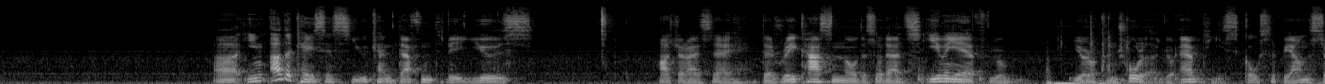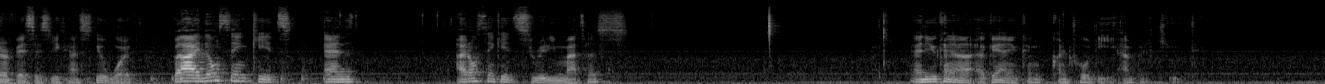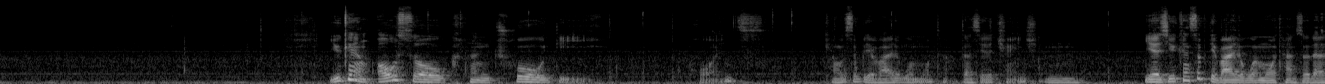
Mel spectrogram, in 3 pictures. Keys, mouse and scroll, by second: 4.6 click, 5.1-9.9 middle drag, 9.9-11.2 drag, 11.2 g, 17.6 click, 19.5-24.0 middle drag, 24.0-27.1 drag, 29.6-30.9 middle drag, 30.9 click, 31.9-34.4 middle drag, 34.4-35.6 drag, 35.6-39.7 middle drag.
